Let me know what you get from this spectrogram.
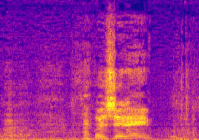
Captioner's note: laughing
